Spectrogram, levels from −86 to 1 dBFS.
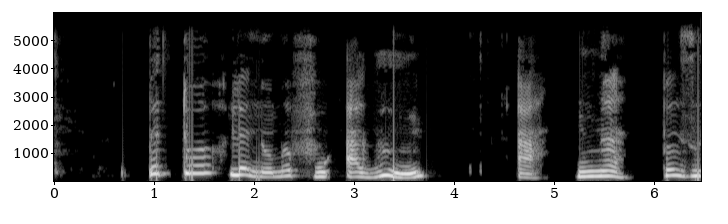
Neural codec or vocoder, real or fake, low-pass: none; real; 5.4 kHz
